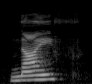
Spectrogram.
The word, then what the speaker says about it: knife: So here the letter K is silent for each of these words.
